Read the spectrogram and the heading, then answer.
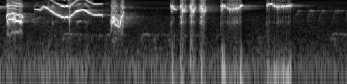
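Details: Orange-headed thrush singing at length: wavering, looping high whistles, a short downslurred note, then clusters of sharp chirps and a final bright whistle, separated by short pauses.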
